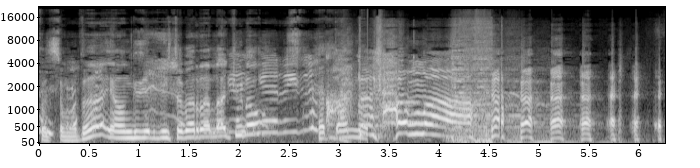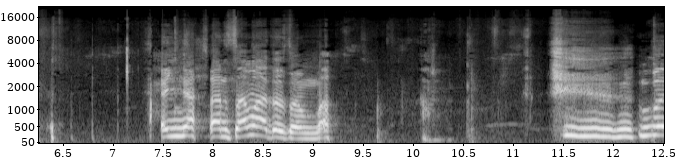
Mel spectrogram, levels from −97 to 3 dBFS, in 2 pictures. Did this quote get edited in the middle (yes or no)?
yes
